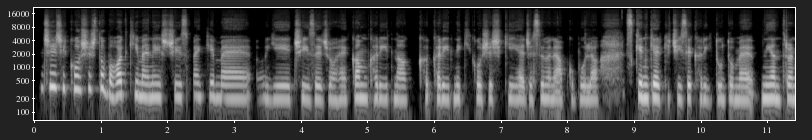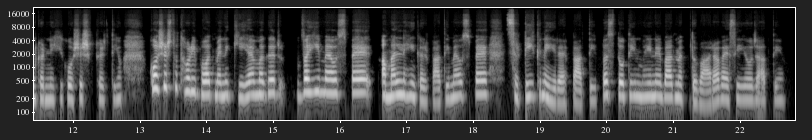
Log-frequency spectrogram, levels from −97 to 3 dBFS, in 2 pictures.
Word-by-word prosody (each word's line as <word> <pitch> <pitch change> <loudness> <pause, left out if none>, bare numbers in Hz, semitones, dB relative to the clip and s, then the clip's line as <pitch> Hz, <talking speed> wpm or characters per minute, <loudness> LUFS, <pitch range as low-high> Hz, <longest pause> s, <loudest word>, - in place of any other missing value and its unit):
जी, 370 0 +5
जी, 350 -1 +2
कोशिश 330 -1 +3
तो 345 - +4
बहुत 245 -1 +3
की 245 - -3
मैंने 215 -1 0
इस 210 - +4
चीज़ 215 -1 -3
में 225 -1 -4
कि 230 - -3
मैं 200 -1 -3
अ, 190 +2 -22
ये 195 0 -5
चीज़ें 195 -1 +2
जो 195 0 0
हैं 190 +1 -6
कम 205 -1 +1
खरीदना 195 -1 -4 0.2
ख - - -7
खरीदने 200 0 -2
की 200 - -19
कोशिश 200 0 +1
की 200 -1 -6
है, - - -2
जैसे 200 +1 -2
मैंने 195 -1 -4
आपको 200 - -5
बोला 190 - -3 0.4
स्किन 220 -2 +4
केयर 210 0 +5
की 205 - -9
चीज़ें 200 0 +2
खरीदूँ 195 0 -7
तो 200 - -3
मैं 190 0 -1
नियंत्रण 200 -1 +1
करने 190 -1 -4
की 200 +2 -14
कोशिश 200 +1 +3
करती 190 0 -9
हूँ। 200 0 -9 0.4
कोशिश 345 +2 +8
तो 360 - -2
थोड़ी 290 -1 +3
बहुत 245 0 +5
मैंने 235 0 0
की 210 -1 -4
है 240 +2 +3
मगर 255 +2 +2 0.3
वही 280 +1 +6
मैं 270 -1 +4
उस 265 0 0
पे 270 0 +7 0.3
अमल 235 +2 +6
नहीं 230 -2 -1
कर 180 -5 -4
पाती, 165 +4 -4
मैं 220 +2 -2
उस 235 +1 -3
पे 250 0 +4 0.4
सटीक 220 +2 -3
नहीं 195 -7 -1
रह 160 -1 -2
पाती, 180 +3 -3
बस 240 +1 +1
2-3 230 0 0
महीने 225 +1 -1
बाद 215 0 +2
मैं 210 - -1
दोबारा 155 0 -2
वैसी 195 0 -4
ही 190 - -8
हो 190 0 -5
जाती 185 0 -7
हूँ। 180 - -18
205 Hz, 200 wpm, -24 LUFS, 195-235 Hz, 0.4 s, कोशिश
